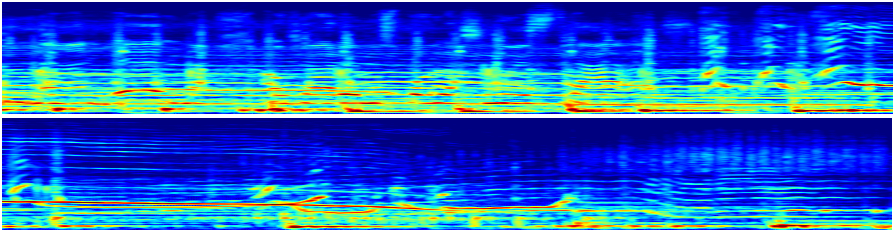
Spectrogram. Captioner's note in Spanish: aúllidos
